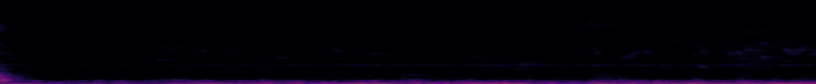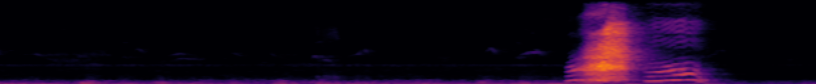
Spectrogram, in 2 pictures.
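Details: Alexandrine parrot imitating a sneeze: after quiet room noise, a single sharp, high sneeze-like burst.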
